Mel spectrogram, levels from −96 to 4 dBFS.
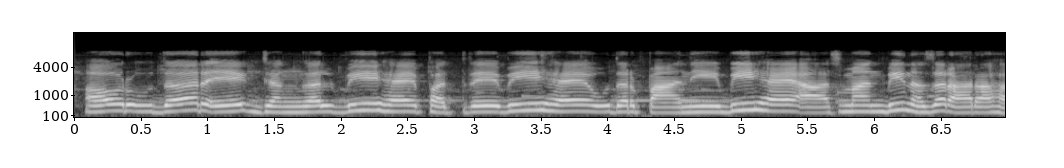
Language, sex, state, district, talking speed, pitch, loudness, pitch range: Hindi, female, Goa, North and South Goa, 165 wpm, 235 Hz, -17 LUFS, 220-250 Hz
